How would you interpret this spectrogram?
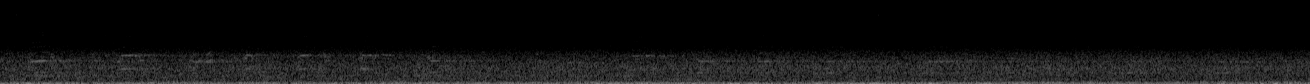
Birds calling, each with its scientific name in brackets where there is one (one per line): Canada Goose (Branta canadensis)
